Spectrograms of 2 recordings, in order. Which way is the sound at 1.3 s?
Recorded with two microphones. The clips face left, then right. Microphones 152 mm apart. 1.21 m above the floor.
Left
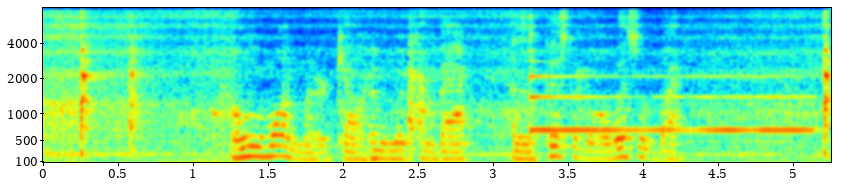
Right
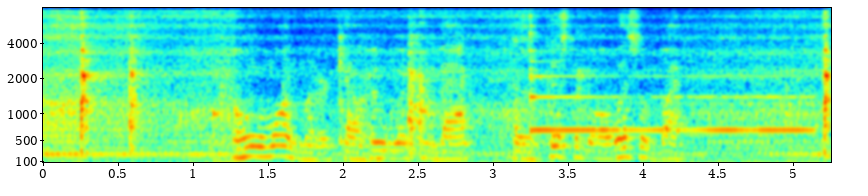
70° left (ahead or behind).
